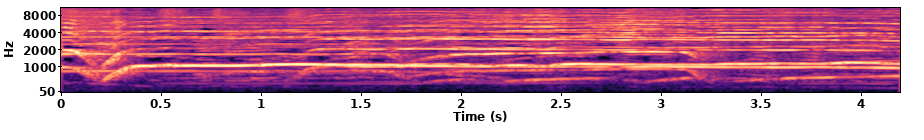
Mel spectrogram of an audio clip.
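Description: Long, high wailing tones. One holds steady throughout while others swoop up and down beneath it.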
